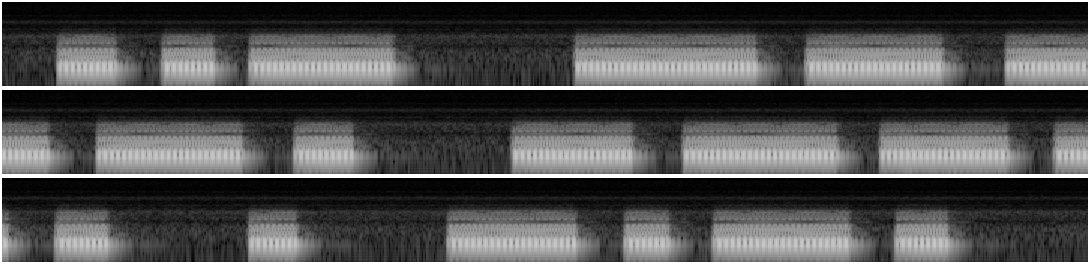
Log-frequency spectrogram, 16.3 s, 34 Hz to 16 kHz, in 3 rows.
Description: Morse code, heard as a horn, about 5 wpm. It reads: U98EC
